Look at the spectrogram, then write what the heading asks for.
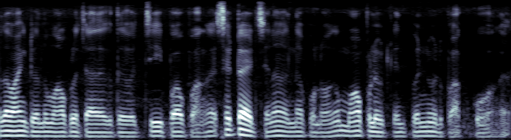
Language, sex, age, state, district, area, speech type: Tamil, male, 30-45, Tamil Nadu, Tiruchirappalli, rural, spontaneous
